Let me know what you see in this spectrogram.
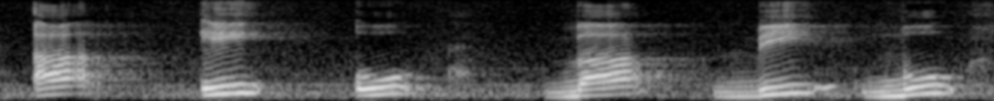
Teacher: حمزہ جب مفتوح آتا ہے تو وہ ہمیشہ تحقیق سے خوب ظاہر ہوتا ہے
